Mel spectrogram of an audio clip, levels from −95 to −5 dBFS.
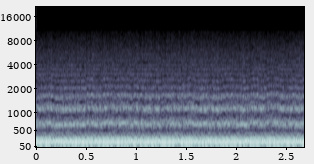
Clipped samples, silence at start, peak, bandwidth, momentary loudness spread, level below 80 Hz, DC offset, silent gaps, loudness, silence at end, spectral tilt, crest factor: under 0.1%; 0 s; -12 dBFS; 5 kHz; 0 LU; -36 dBFS; under 0.1%; none; -23 LUFS; 0 s; -10.5 dB/octave; 10 dB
